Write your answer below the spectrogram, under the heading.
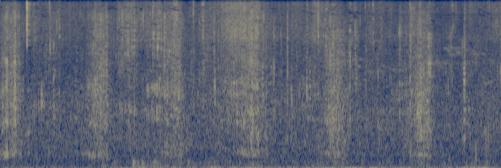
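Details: Eating donkey heard as loud, gritty crunches and rustling, with bursts of chewing closely packed, plus a deep thud near the start and low background rumble.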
